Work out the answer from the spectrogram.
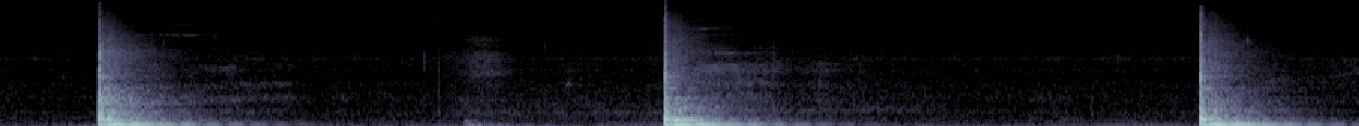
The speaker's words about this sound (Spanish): Pues listo, por acá tengo un djembe y suena así.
